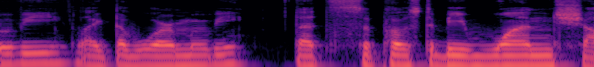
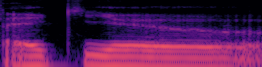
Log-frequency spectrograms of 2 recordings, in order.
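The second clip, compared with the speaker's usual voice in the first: terrible mechanical robot speech, you drawn out; 3 dB quieter than usual. Closing a podcast episode, a co-host signs off in a terrible robot voice. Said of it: "That was a terrible robot voice".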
